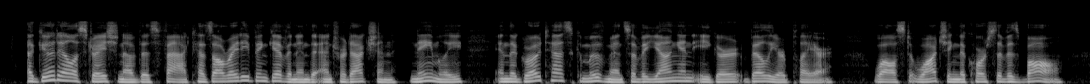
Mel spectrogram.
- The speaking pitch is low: Yes, low, 125 Hz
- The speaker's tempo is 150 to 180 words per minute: Yes, average, 175 wpm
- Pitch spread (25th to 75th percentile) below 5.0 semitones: Yes, average, 3.8 semitones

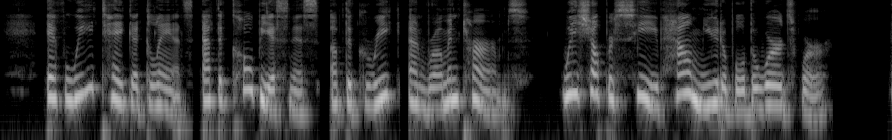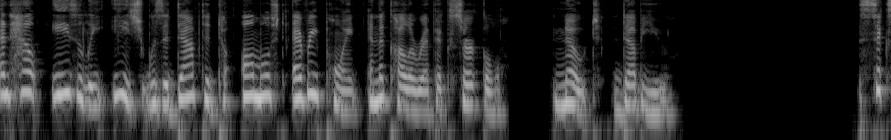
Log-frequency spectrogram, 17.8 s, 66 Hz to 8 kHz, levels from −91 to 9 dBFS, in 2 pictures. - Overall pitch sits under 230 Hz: No, high, 245 Hz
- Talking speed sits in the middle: No, slow, 130 wpm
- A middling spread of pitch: No, wide, 6.1 semitones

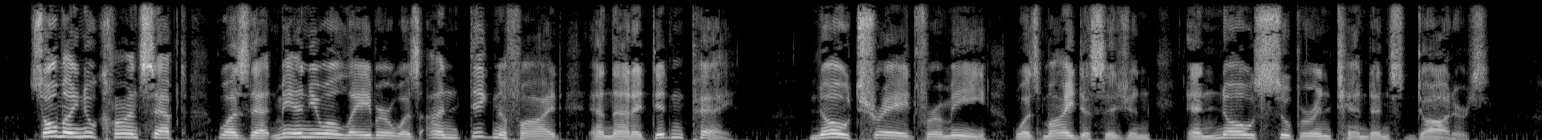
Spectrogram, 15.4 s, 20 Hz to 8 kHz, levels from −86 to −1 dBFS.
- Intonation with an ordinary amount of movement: No, wide, 6.5 semitones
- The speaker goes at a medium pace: No, slow, 100 wpm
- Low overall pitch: No, medium, 150 Hz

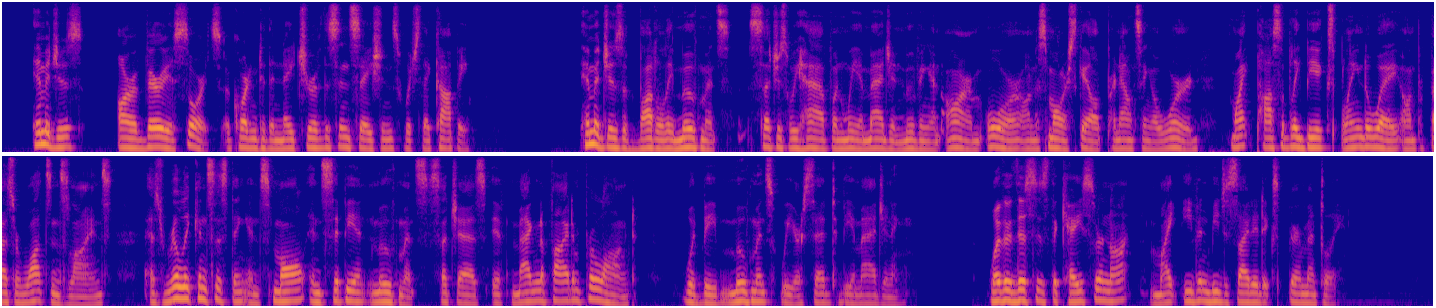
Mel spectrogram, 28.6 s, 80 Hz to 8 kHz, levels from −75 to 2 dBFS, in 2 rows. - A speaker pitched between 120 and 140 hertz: Yes, low, 135 Hz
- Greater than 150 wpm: Yes, average, 170 wpm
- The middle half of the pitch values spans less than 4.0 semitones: Yes, average, 2.9 semitones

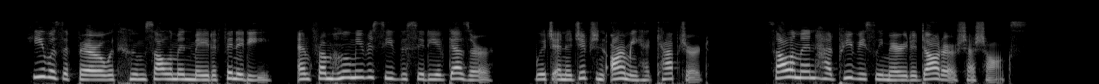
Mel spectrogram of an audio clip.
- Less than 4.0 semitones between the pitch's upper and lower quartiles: Yes, average, 3.6 semitones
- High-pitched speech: Yes, high, 245 Hz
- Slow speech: No, average, 175 wpm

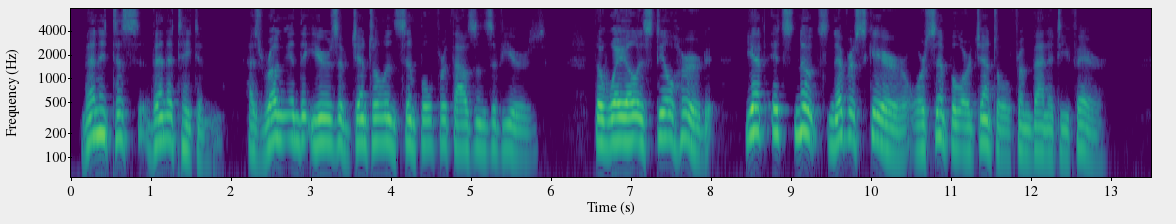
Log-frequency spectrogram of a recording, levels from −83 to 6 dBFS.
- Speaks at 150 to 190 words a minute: No, average, 140 wpm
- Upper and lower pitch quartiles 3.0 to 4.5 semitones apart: No, average, 5.3 semitones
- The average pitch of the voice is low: No, medium, 150 Hz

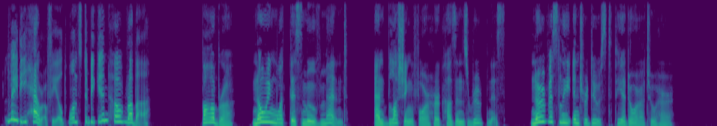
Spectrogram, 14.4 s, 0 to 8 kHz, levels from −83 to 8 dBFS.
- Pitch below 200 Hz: No, high, 225 Hz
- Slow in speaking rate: Yes, slow, 100 wpm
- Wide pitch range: Yes, wide, 7.5 semitones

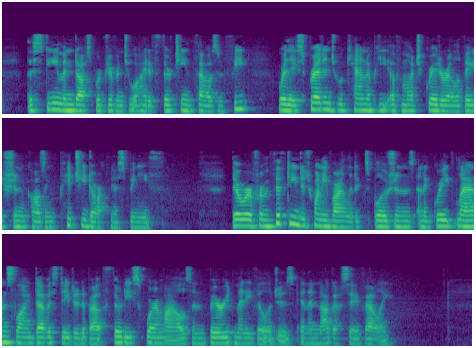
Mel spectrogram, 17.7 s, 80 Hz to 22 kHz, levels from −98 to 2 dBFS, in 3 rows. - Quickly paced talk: No, average, 175 wpm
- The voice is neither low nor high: Yes, medium, 170 Hz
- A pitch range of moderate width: No, narrow, 2.2 semitones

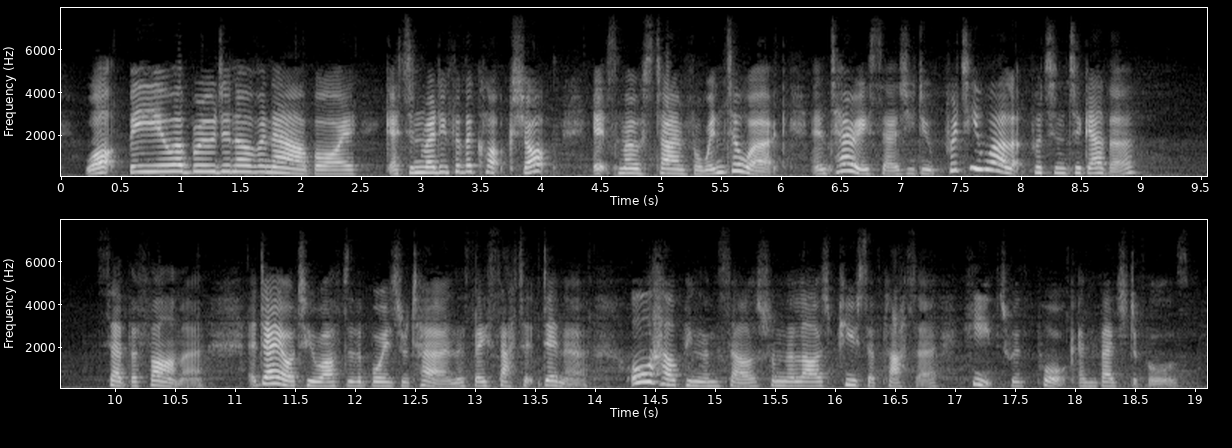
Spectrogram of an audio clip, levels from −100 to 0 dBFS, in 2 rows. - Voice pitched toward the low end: No, high, 205 Hz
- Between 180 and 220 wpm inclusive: Yes, average, 185 wpm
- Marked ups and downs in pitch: Yes, wide, 6.0 semitones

